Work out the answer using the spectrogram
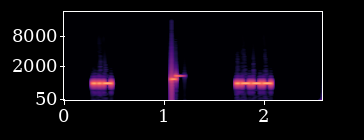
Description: Morse code, heard as a keyed tone, about 46 wpm, 700 Hz. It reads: U J
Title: Single Letters - Rapid-Fire 45wpm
